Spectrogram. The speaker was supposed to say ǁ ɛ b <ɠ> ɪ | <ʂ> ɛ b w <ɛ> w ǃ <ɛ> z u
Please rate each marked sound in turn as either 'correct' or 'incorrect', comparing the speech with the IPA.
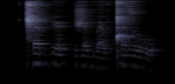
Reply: correct, incorrect: ʒ, correct, correct

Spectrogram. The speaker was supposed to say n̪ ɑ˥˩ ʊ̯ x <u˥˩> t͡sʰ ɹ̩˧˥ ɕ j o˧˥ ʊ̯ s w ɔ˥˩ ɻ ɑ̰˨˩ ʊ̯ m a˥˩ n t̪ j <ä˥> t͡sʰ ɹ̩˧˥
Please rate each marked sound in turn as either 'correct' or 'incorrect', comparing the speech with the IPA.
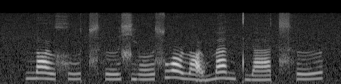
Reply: incorrect: u˧˥, incorrect: ä˧˥

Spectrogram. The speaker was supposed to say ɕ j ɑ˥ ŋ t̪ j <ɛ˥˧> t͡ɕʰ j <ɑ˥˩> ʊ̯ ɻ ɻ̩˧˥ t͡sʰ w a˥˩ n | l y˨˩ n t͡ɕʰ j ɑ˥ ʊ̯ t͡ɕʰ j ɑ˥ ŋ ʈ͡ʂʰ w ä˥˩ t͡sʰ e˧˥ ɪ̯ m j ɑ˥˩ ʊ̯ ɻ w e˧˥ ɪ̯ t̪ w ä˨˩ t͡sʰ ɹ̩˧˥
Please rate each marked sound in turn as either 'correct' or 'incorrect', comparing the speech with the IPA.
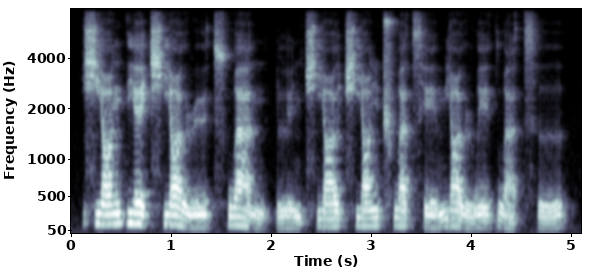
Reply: correct, correct

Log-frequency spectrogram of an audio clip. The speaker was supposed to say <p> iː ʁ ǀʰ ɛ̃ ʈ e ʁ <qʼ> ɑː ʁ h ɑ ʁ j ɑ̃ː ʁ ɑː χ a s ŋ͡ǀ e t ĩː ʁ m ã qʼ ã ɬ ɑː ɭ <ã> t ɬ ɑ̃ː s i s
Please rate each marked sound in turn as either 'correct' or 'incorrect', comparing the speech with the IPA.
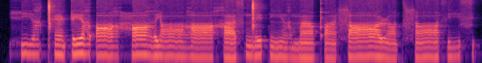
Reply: incorrect: h, incorrect: ʔ, incorrect: ɑ̃

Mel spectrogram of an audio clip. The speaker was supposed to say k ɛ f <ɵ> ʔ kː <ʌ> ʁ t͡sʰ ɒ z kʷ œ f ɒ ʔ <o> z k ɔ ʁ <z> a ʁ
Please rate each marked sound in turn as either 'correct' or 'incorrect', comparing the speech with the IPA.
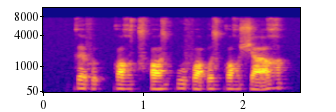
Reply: correct, incorrect: ɒ, correct, incorrect: ʃ

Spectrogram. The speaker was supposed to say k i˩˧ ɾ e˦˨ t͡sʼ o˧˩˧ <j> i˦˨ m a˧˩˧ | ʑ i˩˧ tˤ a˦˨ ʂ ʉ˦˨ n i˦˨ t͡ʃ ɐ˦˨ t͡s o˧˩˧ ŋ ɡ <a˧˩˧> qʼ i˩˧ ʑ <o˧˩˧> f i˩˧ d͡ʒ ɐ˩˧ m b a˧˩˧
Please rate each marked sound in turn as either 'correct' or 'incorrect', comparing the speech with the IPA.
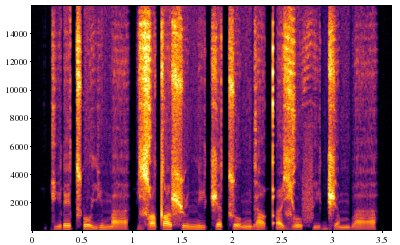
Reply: correct, correct, correct

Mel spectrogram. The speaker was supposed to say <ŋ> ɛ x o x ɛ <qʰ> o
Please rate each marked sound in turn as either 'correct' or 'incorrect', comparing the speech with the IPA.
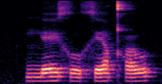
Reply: correct, correct

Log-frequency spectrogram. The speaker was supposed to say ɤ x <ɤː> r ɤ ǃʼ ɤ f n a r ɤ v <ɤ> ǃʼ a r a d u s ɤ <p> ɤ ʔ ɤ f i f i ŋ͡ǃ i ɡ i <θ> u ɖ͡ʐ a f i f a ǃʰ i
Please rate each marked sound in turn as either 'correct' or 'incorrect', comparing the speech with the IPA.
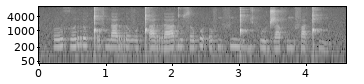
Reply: incorrect: ɤ, correct, correct, incorrect: f

